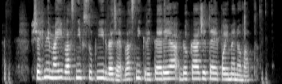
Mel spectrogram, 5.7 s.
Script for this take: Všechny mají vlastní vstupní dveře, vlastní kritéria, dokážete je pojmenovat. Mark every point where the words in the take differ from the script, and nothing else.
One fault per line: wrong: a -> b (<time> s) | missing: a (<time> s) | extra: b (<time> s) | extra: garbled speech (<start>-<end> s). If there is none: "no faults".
no faults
